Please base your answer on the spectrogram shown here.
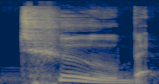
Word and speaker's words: tube: words toon and tube have different pronunciations depending on if a british english speaker says them or an american english speaker so because i am an american english speaker i say tube and tune but if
